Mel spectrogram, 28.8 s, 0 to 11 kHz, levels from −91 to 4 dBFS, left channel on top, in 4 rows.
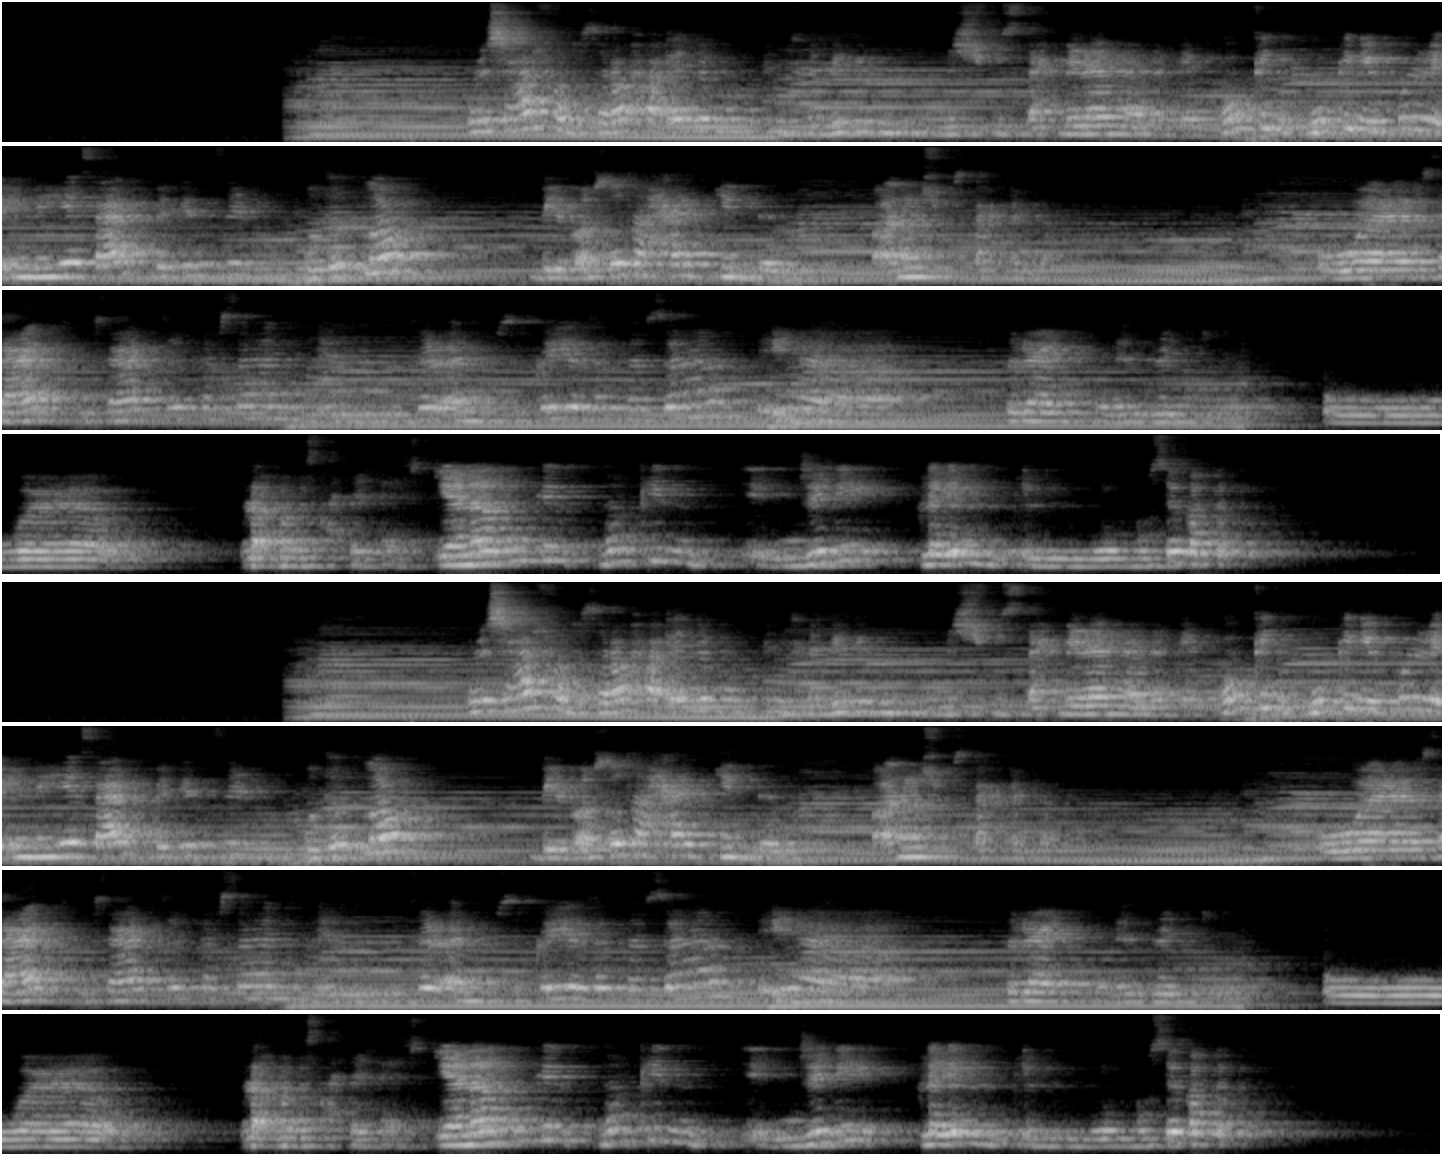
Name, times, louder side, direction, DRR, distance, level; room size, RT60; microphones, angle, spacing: sound 1, 1.4-20.6, equal, 20° left, 3.2 m, -37 dB
voice 1, 2.3-9.3 9.8-11.2 11.6-12.5 13.8-18.9 19.4-20.3 21.0-22.2 22.8-27.7, equal, 10° right, -3 dB, 4.2 m, -28 dB
24.5 x 12.0 x 2.9 m, 0.87 s
head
